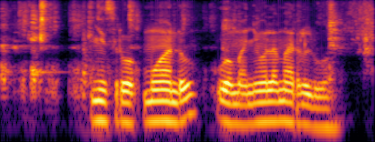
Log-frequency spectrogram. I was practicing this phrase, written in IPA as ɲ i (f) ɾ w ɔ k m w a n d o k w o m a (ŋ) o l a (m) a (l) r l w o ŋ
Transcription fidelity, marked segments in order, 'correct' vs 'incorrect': incorrect: s, incorrect: ɲ, correct, incorrect: none

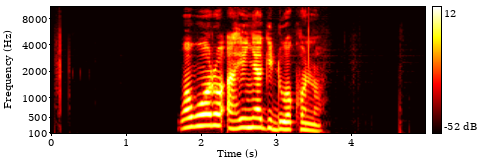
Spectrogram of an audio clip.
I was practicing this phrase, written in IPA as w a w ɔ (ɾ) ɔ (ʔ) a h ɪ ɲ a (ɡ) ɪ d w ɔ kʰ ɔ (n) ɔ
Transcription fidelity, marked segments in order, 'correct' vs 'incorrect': correct, correct, correct, correct

